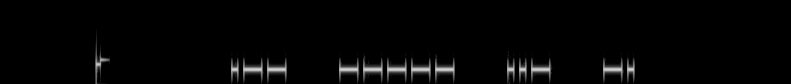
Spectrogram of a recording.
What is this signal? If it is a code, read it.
Morse code, heard as a keyed tone, about 20 wpm, spaced as for 11 wpm, 700 Hz. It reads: W0UN
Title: USA Call Signs - 4 Characters - 3x Character Spacing - 20wpm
